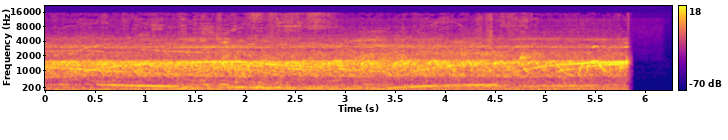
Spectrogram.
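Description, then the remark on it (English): Several police sirens wail and sweep up and down over a dense, loud rumble of traffic backed up with police cars in Bayside at 9:35 at night on January 1, continuous for about six seconds before cutting off abruptly. “Wow, that was literally backed up traffic of nothing but police.”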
